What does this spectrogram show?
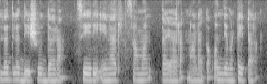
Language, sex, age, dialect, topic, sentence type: Kannada, female, 18-24, Central, banking, statement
